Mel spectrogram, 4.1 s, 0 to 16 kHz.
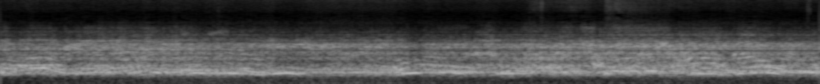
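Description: Uniden Grant XL CB radio receiving on channel 6 (27.025 MHz): several stations coming in at once over each other, their voices and tones warbling and garbled through the radio's thin, narrow-band speaker sound.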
